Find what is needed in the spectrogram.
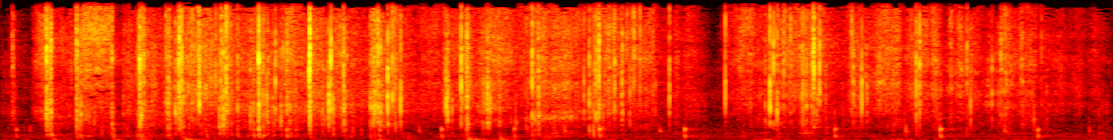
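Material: Paper.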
